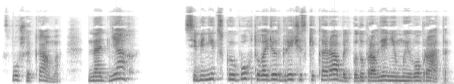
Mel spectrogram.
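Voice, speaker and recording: A reader voicing a young Greek man who is jealous and furious, shouting threats in an audiobook. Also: medium pitch, fairly quick, natural voice. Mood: urgent. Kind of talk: audiobook character voice.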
